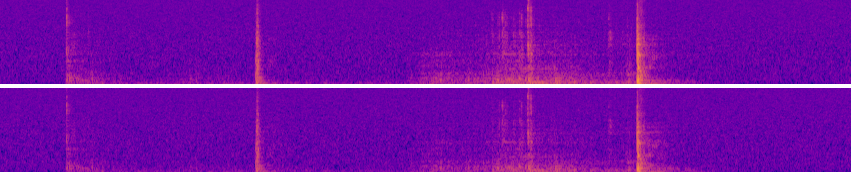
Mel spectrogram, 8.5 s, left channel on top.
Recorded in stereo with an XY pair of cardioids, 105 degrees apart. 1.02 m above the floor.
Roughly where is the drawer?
Ahead left.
